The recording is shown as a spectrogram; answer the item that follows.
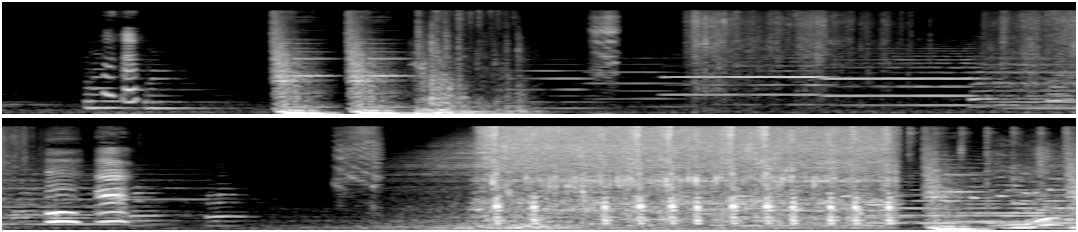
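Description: Cartoon soundtrack: background music with sound effects, two heavy thumps about one and a half seconds in, then a loud, busy noisy stretch with rapid pulses over the last two seconds.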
